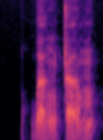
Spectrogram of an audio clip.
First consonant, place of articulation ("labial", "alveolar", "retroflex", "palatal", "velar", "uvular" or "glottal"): labial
